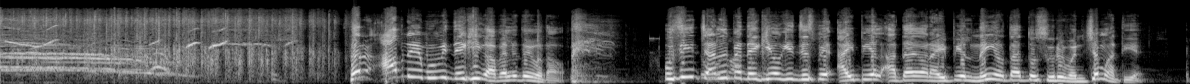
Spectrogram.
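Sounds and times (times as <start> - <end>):
applause: 0.0 - 3.6
speech: 4.4 - 5.8, 6.6 - 11.5.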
